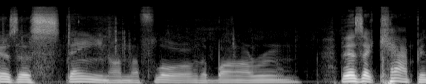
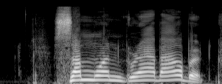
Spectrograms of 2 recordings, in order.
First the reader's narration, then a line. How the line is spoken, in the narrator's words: cried the steward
